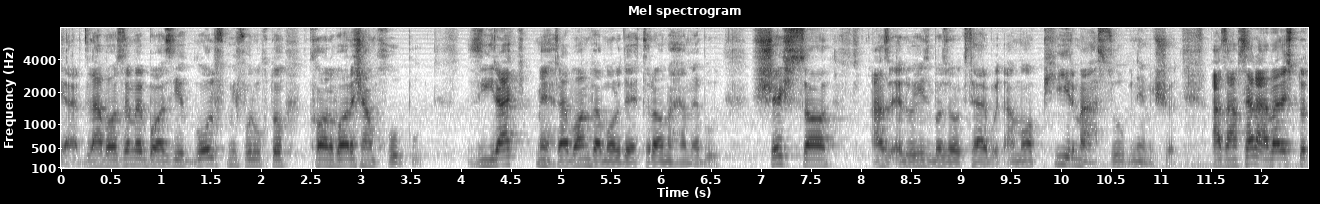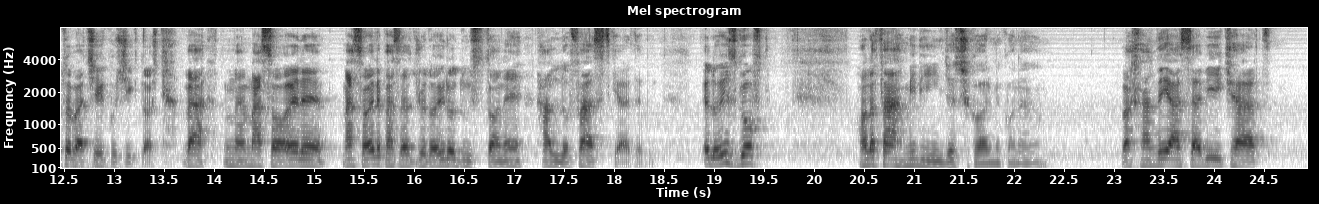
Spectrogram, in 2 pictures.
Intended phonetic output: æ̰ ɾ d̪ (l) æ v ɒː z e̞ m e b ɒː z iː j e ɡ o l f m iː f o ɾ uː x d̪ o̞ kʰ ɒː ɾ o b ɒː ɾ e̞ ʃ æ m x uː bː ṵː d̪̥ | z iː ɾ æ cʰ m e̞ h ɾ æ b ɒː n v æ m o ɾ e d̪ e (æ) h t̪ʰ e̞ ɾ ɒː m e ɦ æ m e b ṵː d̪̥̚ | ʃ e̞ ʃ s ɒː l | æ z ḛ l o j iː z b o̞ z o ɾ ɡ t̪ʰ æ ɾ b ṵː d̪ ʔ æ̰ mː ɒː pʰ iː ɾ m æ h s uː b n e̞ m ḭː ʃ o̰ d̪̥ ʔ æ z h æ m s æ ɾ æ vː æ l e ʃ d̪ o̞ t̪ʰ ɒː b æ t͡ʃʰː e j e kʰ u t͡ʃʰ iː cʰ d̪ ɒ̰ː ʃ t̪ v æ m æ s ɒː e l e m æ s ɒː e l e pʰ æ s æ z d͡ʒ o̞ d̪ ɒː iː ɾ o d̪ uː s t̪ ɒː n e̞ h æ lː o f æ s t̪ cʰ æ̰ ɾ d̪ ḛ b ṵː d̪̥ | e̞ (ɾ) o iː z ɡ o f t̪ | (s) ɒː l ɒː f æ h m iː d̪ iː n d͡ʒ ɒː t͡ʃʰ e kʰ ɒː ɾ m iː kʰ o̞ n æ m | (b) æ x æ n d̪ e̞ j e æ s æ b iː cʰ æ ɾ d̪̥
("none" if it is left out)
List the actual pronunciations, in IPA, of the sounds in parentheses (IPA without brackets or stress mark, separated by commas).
l, e, l, h, v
